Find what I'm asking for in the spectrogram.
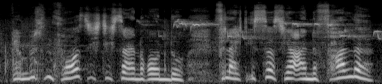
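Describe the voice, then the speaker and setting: A woman's voice: sits high, moderate pace, noisy background, lightly acted. A woman playing a cautious, inventive young girl adventurer in a Swiss German radio play. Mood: wary.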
